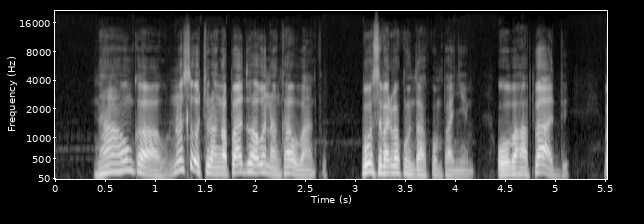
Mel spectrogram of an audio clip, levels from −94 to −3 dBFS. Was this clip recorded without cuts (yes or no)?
yes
